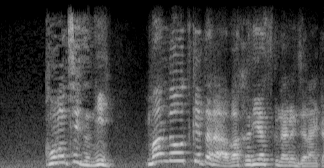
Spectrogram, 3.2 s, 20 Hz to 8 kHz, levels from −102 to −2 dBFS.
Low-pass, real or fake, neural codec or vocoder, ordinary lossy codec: 7.2 kHz; real; none; Opus, 32 kbps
